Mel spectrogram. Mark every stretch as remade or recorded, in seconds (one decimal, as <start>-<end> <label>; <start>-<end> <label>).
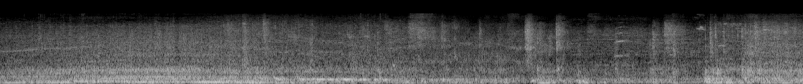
0.0-4.2 recorded; 4.2-5.7 remade; 5.7-8.0 recorded

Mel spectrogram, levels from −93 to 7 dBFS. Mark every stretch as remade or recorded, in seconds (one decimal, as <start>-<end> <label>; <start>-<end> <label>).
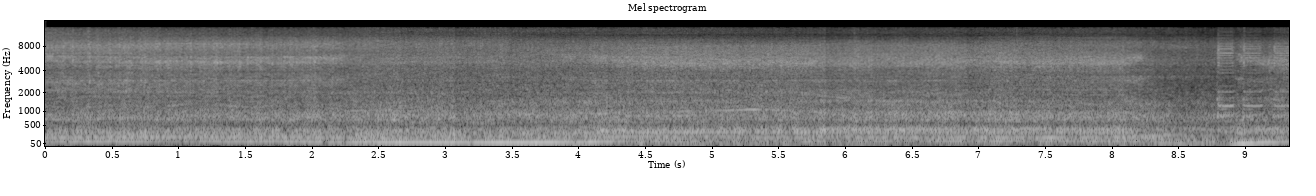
0.0-2.5 remade; 2.5-5.7 recorded; 5.7-6.9 remade; 6.9-7.8 recorded; 7.8-9.3 remade

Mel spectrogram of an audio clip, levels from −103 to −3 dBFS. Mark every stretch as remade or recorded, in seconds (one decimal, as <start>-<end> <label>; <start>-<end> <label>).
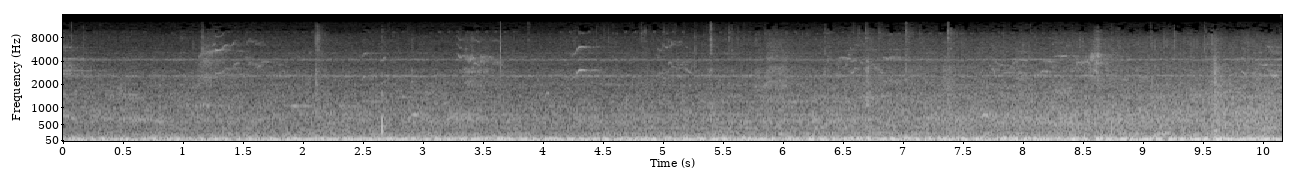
0.0-10.2 recorded

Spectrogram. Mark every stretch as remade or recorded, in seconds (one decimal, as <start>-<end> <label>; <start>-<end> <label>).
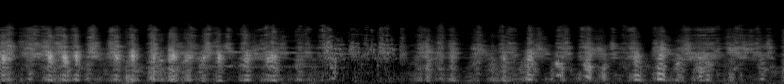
0.0-3.2 remade; 3.2-4.0 recorded; 4.0-7.8 remade

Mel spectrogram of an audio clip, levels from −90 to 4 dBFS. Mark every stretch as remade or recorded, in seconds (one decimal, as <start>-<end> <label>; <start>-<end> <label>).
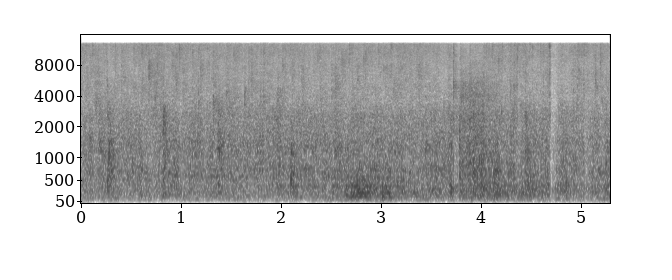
0.0-5.3 recorded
